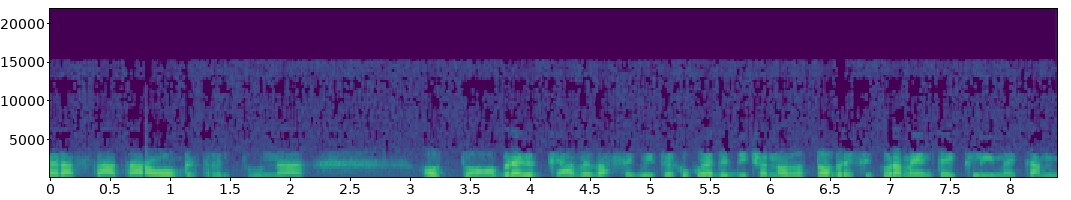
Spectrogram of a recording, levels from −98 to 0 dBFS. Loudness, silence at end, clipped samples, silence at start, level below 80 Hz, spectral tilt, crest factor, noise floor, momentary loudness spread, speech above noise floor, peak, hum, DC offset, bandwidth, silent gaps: -29 LUFS; 0 s; under 0.1%; 0 s; -64 dBFS; -3 dB/octave; 22 dB; -51 dBFS; 17 LU; 22 dB; -8 dBFS; 50 Hz at -65 dBFS; under 0.1%; 15.5 kHz; none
